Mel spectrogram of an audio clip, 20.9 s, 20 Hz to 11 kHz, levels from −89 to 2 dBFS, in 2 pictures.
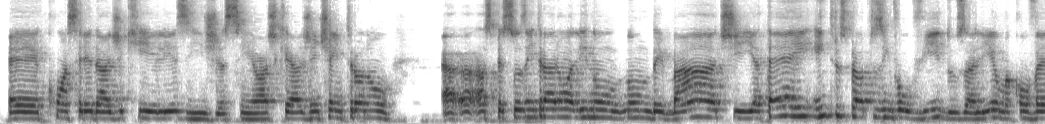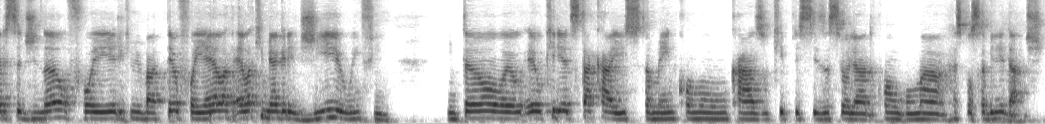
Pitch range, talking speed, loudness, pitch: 165-195 Hz, 180 wpm, -22 LUFS, 180 Hz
